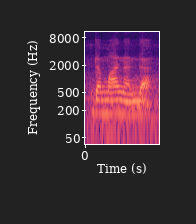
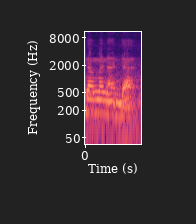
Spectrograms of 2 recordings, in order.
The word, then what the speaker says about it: Dhammananda: His name is Dhammananda. My name is Dhammananda. The emphasis on the vowel is at a different place.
